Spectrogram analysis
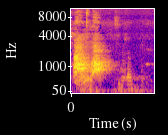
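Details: German Shepherd giving two loud, rough barks in quick succession, followed by quieter background noise.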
